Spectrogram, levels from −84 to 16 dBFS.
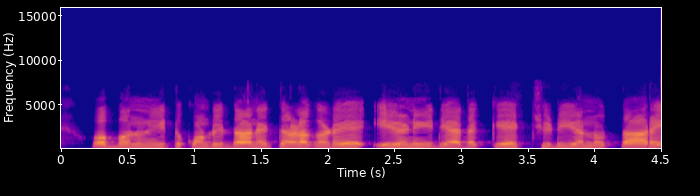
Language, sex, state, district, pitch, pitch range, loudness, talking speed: Kannada, female, Karnataka, Bidar, 260 Hz, 255-270 Hz, -18 LUFS, 105 wpm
